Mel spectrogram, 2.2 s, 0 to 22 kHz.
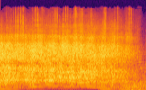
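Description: F-22 Raptor's twin Pratt & Whitney F119 afterburning turbofans heard as a loud, steady rush of jet noise as the fighter flies past in afterburner.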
